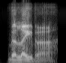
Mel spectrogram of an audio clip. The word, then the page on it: belabour: British English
